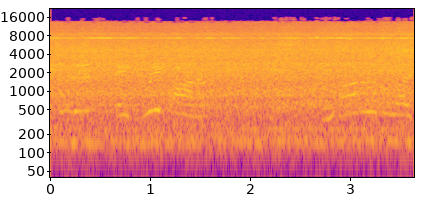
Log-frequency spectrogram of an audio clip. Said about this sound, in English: Now that we'll never have to endure another one of these again, can I just ask, how long does it take to start a helicopter? Like, wouldn't it have been better to wait until he got in before firing the thing up?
